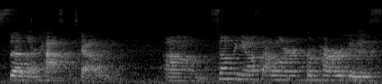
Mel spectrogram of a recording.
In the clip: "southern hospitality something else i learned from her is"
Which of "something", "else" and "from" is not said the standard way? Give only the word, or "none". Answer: none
